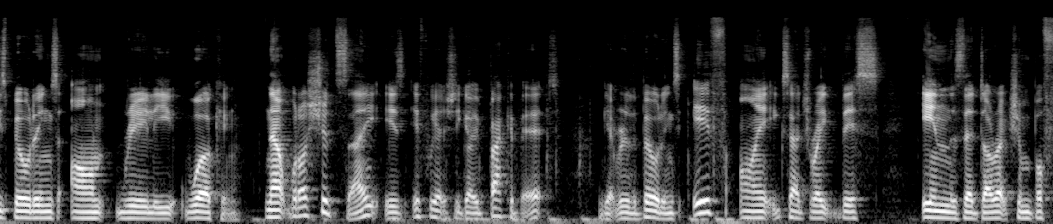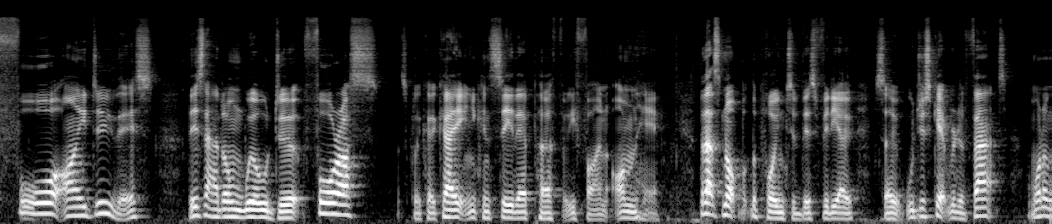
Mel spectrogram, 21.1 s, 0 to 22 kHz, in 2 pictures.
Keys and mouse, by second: 1.5-2.4 middle drag, 2.6 shift+middle drag, 4.4 ctrl+z, 6.9 s, 7.1 z, 9.6-10.0 middle drag, 10.8-14.4 drag, 15.1-17.1 middle drag, 19.3 ctrl+z, 20.0-20.4 middle drag.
